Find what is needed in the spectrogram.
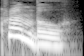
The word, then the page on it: crumble: British English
